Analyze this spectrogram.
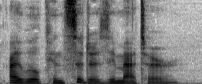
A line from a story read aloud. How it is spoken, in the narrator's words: said sullenly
